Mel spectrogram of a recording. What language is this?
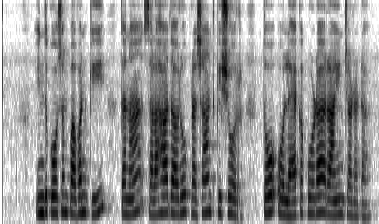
Telugu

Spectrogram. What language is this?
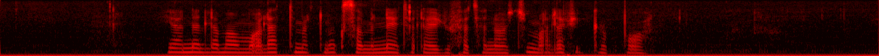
Amharic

